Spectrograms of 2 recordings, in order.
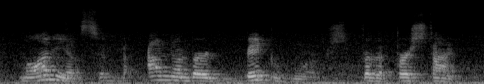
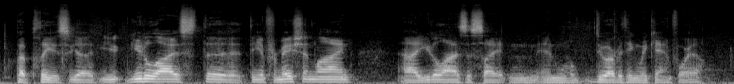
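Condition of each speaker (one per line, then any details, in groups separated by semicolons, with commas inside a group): Multiple sclerosis
No condition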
